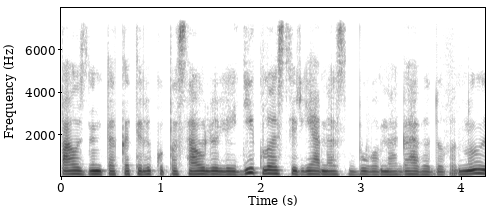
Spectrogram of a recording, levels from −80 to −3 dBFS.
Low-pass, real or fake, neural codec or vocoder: 7.2 kHz; fake; codec, 16 kHz, 6 kbps, DAC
